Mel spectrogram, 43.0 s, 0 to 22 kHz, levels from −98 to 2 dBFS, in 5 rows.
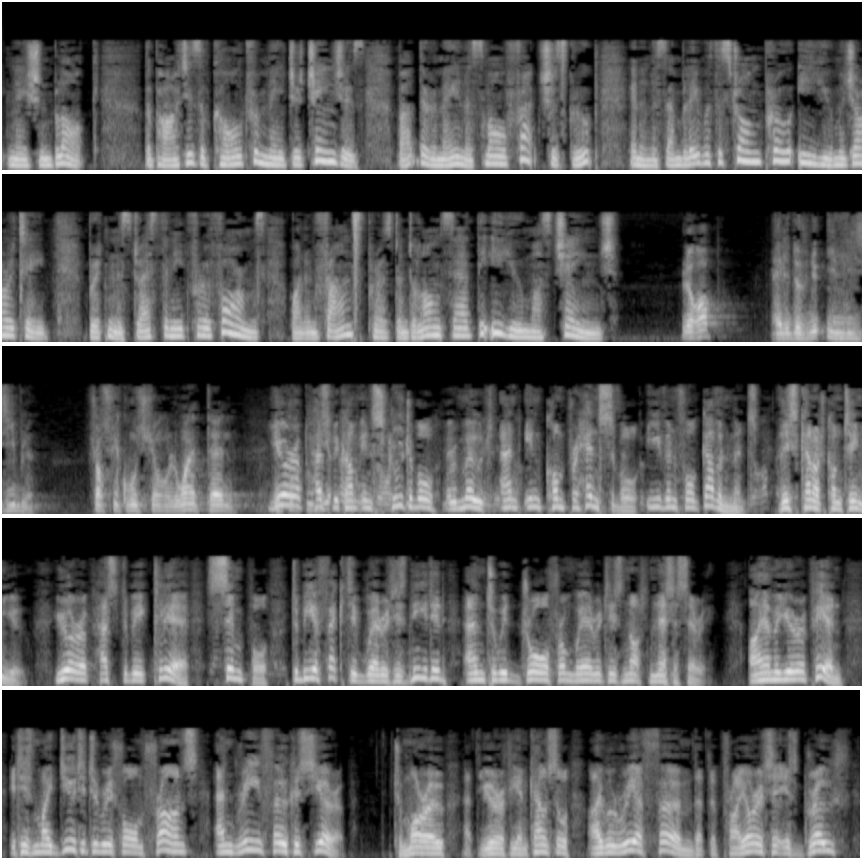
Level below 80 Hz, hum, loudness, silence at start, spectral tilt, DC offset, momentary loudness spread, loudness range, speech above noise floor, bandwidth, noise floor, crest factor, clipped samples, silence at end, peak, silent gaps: -56 dBFS; none; -21 LUFS; 0.05 s; -5.5 dB/octave; under 0.1%; 9 LU; 3 LU; 43 dB; 8.8 kHz; -64 dBFS; 16 dB; under 0.1%; 0.15 s; -4 dBFS; none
